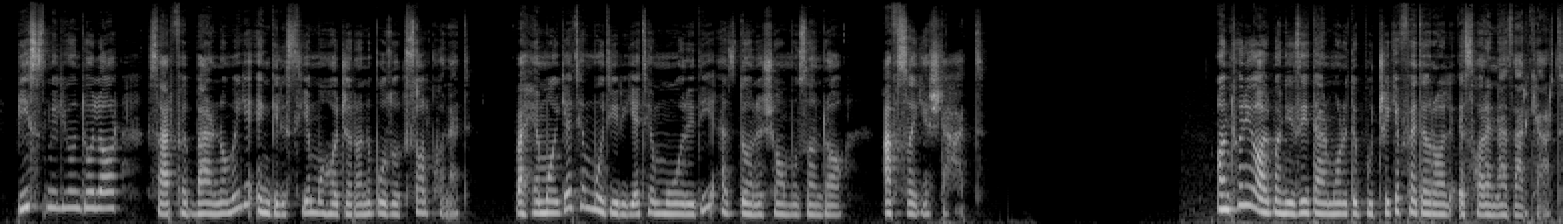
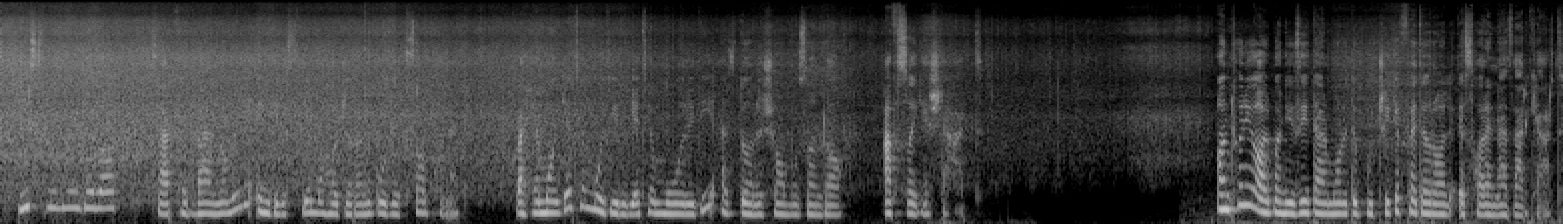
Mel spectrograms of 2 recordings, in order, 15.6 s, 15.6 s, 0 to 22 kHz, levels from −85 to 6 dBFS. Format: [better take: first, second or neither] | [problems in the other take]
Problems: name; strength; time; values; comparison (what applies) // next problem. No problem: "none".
first | hiss; loud; throughout; 2 dB below the speech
